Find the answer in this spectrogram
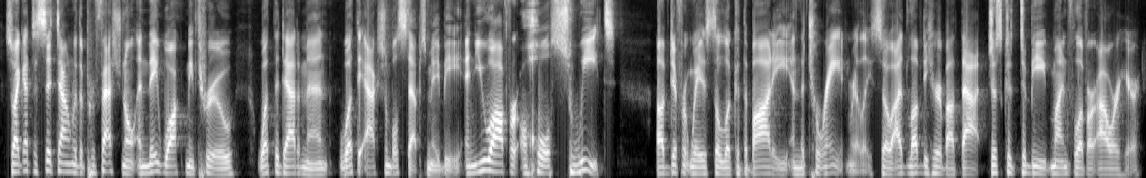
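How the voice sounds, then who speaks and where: A man hosting a podcast, talking in a relaxed, chatty way with lots of fillers. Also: fairly low pitch, a little fast, no echo, studio quality. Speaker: podcast host. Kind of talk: casual interview chat.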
